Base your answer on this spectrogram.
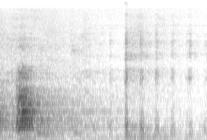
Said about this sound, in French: c'est pour te moquer du chien de voisin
